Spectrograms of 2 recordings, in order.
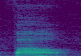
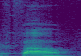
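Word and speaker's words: Pfau: called the rocket der fowle that's with a p f a u but the p is silent they're fou v two because uh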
